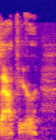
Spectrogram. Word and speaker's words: Zapier: do that or zapier actually I think it's pronounced appier I hear a lot of people call it call it zapier but I think it's the other way because our slogan is zapier makes you happier so I think it's pronounced happier so for sure if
